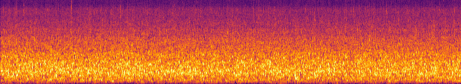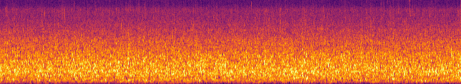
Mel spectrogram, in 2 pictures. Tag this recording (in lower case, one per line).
stream
water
